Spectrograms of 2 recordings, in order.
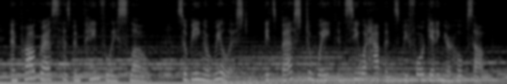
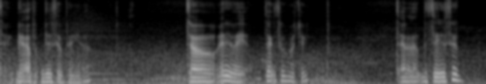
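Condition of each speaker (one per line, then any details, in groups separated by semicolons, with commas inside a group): No condition
Duchenne muscular dystrophy; genetic, progressive muscle weakness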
